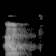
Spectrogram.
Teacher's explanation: Suara yang tertahan tapi nafasnya masih mengalir. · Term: syiddah tapi hamas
